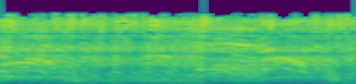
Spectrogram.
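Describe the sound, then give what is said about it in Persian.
A large crowd of Iranian women shouting and cheering continuously for Iran's national team at a volleyball match against the Czech national team in a small stadium, with high-pitched calls rising over a dense, steady, loud roar. “اما در این استادیوم کوچک تعداد زیادی زنان ایرانی هم حضور پیدا کردن و در حال فریاد زدن و تشویق تیم ملی ایران هستن.”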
